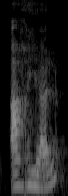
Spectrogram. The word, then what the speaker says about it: Arial: qui me plaît énormément il s'appelle Nino Arial comme ça se prononce a r I a l je le trouve très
